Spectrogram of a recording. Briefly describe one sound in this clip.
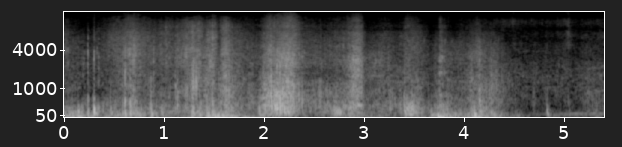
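A tarp and leaves rustle and crackle close by.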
